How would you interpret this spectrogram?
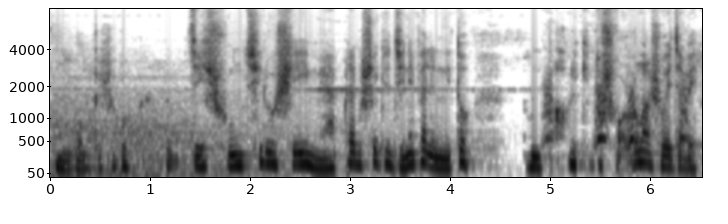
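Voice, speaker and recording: A man playing an anxious, talkative local gentleman who explains things conversationally in an audio drama. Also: mid-range voice, lively intonation, a little fast, over music, lightly acted. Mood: worried, urgent.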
